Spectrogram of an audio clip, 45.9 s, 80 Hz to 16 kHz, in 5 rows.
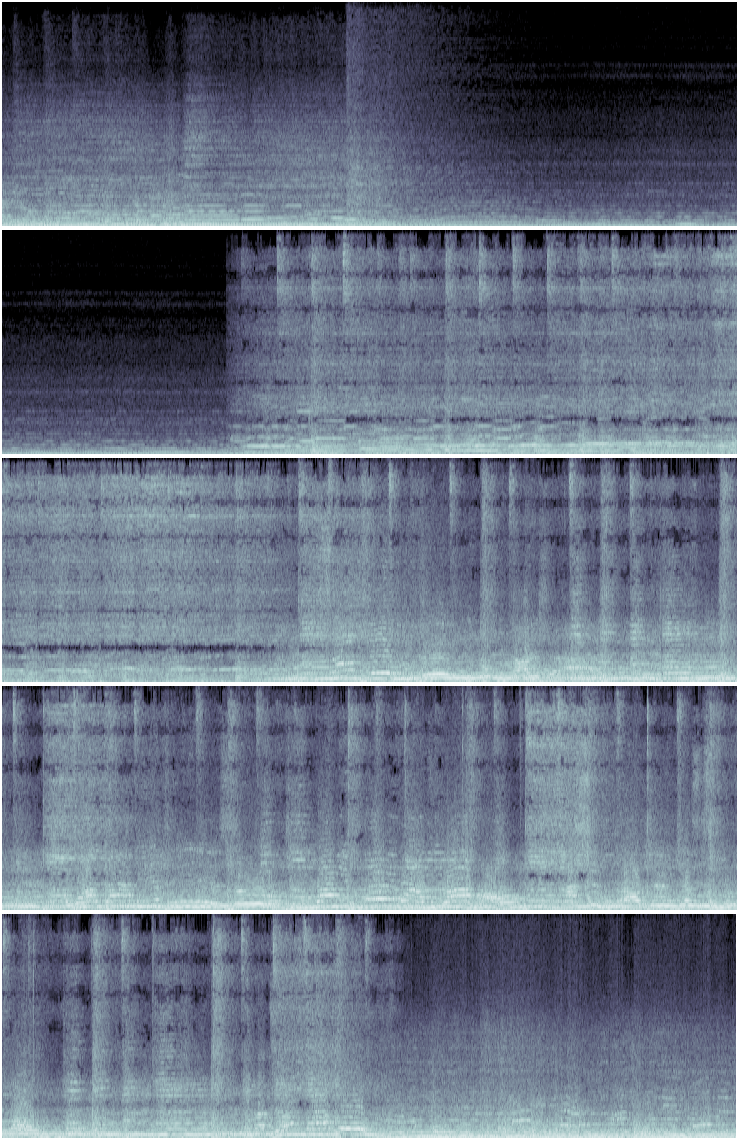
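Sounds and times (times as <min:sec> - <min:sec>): blues-rock guitar music: 0:00.0 - 0:45.9
person singing: 0:21.7 - 0:45.9.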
